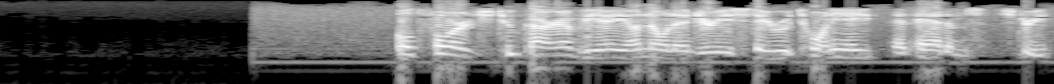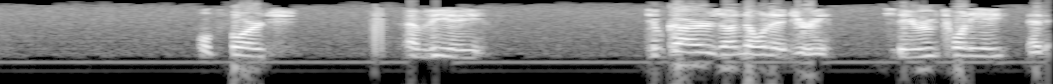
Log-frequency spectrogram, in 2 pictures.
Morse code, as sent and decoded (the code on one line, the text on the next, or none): none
